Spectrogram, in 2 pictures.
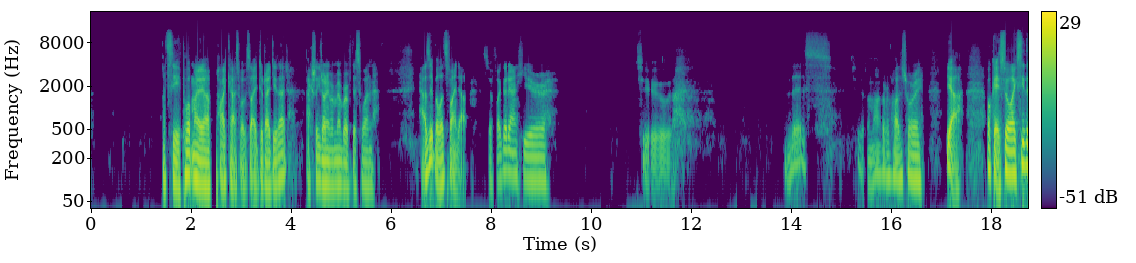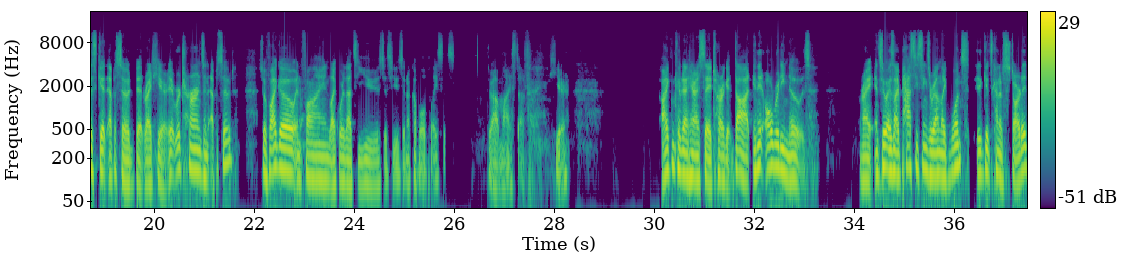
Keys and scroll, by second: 25.9 alt+F7.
